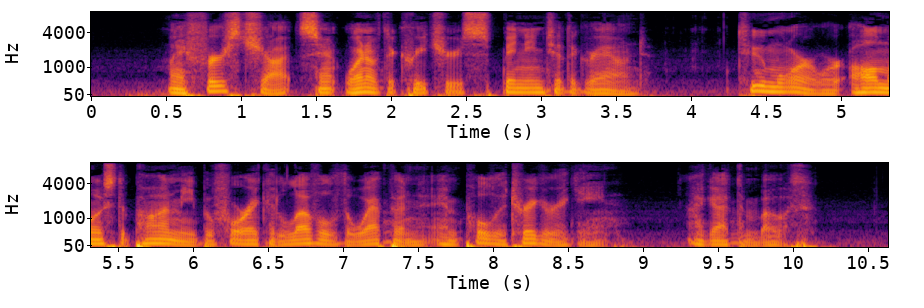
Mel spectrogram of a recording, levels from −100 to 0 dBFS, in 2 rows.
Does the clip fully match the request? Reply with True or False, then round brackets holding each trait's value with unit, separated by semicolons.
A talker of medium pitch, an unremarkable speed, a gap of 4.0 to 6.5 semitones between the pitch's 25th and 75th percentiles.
False (95 Hz; 185 wpm; 5.1 semitones)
